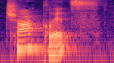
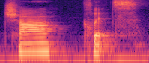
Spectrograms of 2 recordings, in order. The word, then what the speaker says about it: chocolates: So the last word I said, chocolates, notice that it's just two syllables. Chocolates, right? We don't say chocolates. That's how my students say this word, but that's not how native speakers say this word. We skip the middle syllable.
